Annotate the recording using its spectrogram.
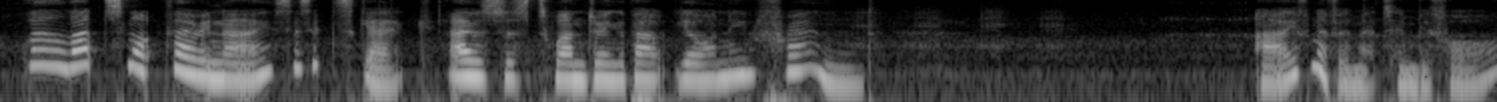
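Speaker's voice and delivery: talking flower voice, swooping and sing-song. Voicing the flower Gloria after being told to shut up: talking flower character voice. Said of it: "she goes".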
